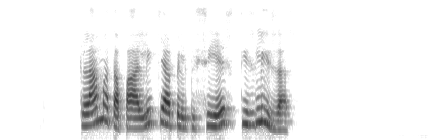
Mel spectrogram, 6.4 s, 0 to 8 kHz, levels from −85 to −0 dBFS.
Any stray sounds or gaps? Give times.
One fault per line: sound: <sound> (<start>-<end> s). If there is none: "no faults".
no faults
